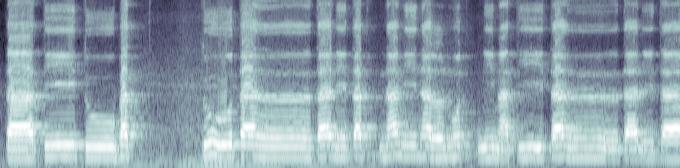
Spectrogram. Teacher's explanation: ta juga termasuk dalam huruf yang istifal atau pangkal lidahnya datar, sehingga menghasilkan bunyi huruf ta menjadi tipis.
